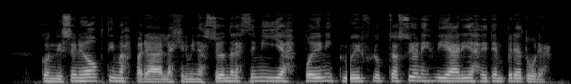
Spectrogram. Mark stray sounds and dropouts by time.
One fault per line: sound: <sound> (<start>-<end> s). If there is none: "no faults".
sound: dropout (3.5-3.5 s)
